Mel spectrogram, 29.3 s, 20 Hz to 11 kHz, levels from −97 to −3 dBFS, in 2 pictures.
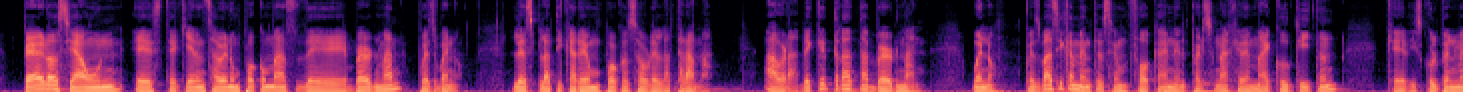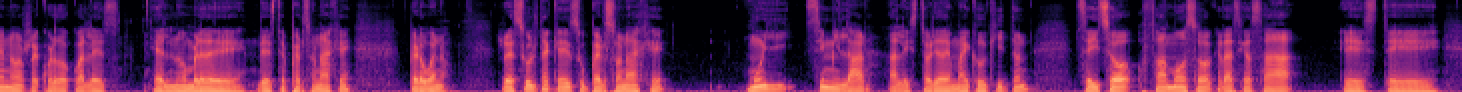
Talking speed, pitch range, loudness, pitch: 140 wpm, 95-115 Hz, -26 LUFS, 100 Hz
